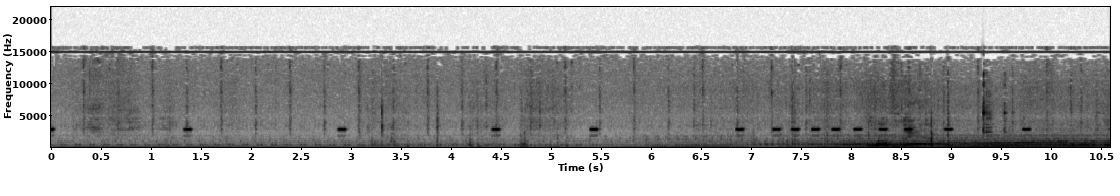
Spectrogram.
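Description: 2013 Subaru WRX STI's turbocharged 2.5-litre flat-four through a Milltek cat-back exhaust, heard from inside the cabin, running low while pulling away and getting louder as it accelerates from about six seconds in. Near the end a whine rising in pitch comes in over the exhaust: driveline whine that the owner puts down to stiffer suspension bushings.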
